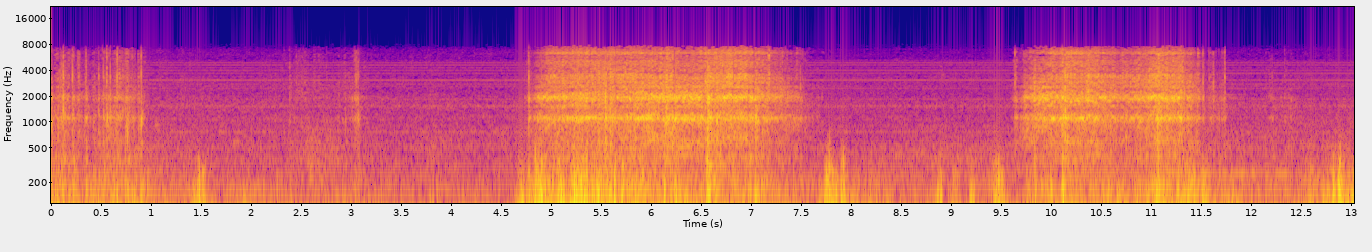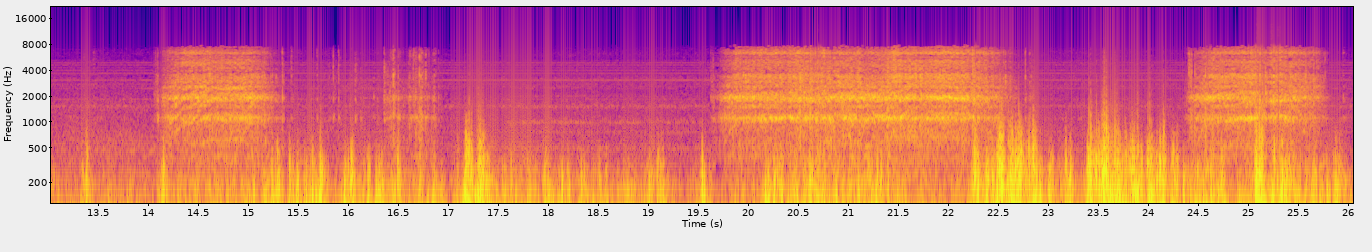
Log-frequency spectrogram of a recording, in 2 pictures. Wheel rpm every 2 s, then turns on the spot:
10, 10, 70, 100, 20, 40, 0, 60, 0, 10, 150, 40, 80.
0-2 14-16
